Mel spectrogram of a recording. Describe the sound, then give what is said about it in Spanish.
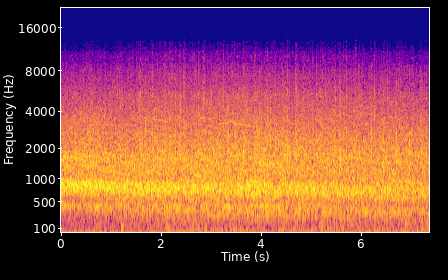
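A crowd applauds at a public event on civil disobedience against evictions, producing a loud, dense and steady wash of clapping that holds throughout and eases only slightly toward the end. “¿Y qué hacemos con esto? Pues esto es un aplauso, ¿no?”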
